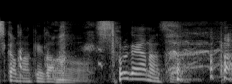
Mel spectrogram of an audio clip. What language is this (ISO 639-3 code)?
jpn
